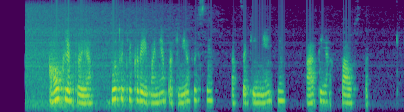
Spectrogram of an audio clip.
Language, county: Lithuanian, Vilnius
